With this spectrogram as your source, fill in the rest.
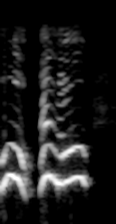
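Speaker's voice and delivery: very high-pitched, loud, projected character voice. Retelling how the LTA gave the pool noodle a voice: Noodle Man voice. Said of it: "I'm gonna give him a voice".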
